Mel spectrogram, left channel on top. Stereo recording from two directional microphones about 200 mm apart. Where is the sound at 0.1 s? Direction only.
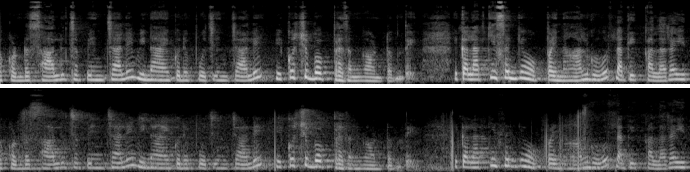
45° left (ahead or behind).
